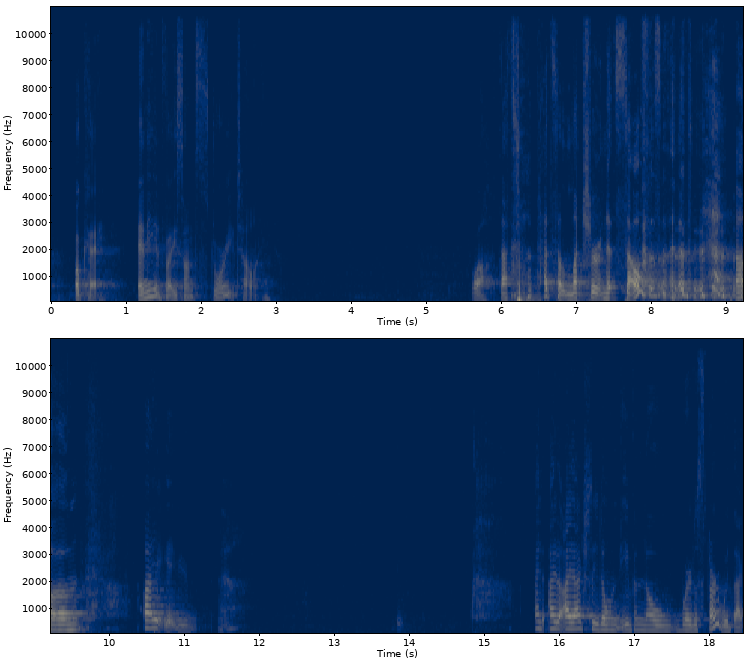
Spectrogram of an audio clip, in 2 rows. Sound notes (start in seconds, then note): 7.9 chuckles; 8.0 chuckling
